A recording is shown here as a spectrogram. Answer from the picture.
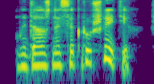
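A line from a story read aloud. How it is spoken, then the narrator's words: Whisper. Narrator (Russian): шепнула Дейзи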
